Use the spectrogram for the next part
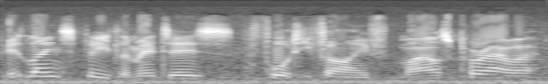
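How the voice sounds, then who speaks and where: A man's voice: medium pitch, animated, fairly quick, background noise. A man acting as race spotter, making terse pit radio calls about fuel, gaps and pit stops.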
